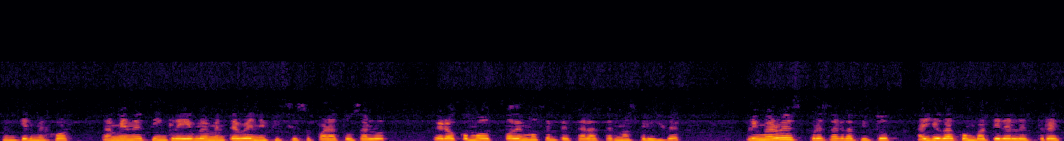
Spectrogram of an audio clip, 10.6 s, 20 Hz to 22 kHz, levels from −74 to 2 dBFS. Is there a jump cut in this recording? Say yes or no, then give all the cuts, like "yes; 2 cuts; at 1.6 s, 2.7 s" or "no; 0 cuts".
yes; 2 cuts; at 7.4 s, 9.0 s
